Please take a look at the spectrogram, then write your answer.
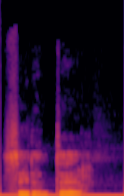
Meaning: sedentary (settled, not migratory)
- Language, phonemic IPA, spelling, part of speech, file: Dutch, /sedɛnˈtɛːr/, sedentair, adjective, Nl-sedentair.ogg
